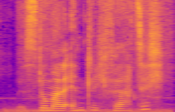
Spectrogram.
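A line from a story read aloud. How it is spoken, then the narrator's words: Impatient growl. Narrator (German): knurrt Something Worse ungeduldig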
